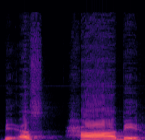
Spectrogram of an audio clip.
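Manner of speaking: slow, spelled-out "Bi es ha bi", thin sliding to thick. Shown as a demonstration. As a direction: spell it out slowly for pupils. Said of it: "İnceden kalına". (hece hece yavaş okuma)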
